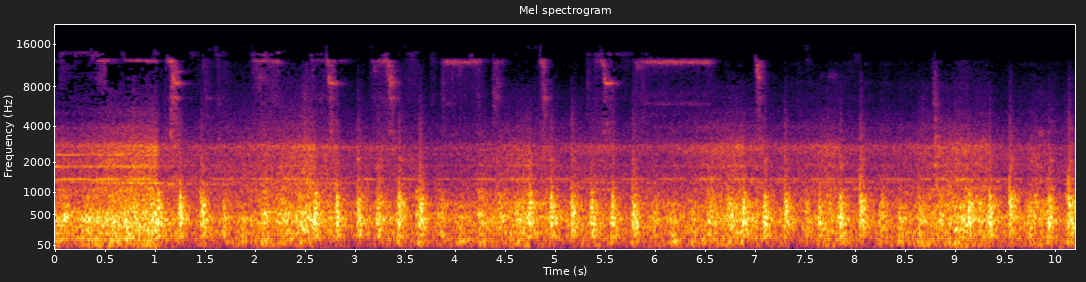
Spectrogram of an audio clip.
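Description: Train wheels clatter rhythmically over rail joints.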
